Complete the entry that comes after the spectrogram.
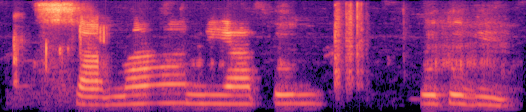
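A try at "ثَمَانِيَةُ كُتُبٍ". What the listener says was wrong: Kutubi atau bin?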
